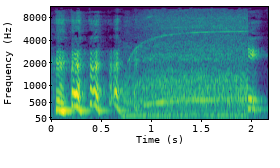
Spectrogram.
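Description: Vacuum cleaner switched on about two thirds of a second in, its motor spinning up with a rising whine that settles into a steady run, then cut off at the end.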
